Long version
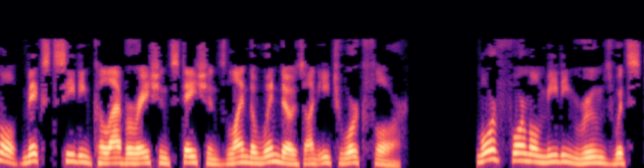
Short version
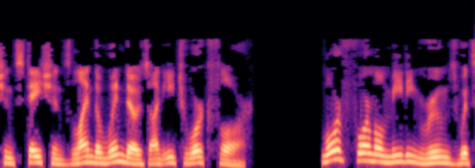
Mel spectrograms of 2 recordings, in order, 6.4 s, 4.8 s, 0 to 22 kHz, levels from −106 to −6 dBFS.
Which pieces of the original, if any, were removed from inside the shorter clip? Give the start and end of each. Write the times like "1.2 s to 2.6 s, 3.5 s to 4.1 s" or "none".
none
